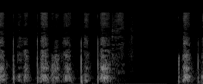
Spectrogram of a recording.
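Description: Marker pen writing on a board in quick, short strokes. It pauses briefly near the end, then starts writing again.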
